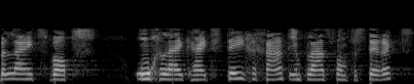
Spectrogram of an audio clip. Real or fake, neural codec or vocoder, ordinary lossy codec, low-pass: real; none; none; 5.4 kHz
